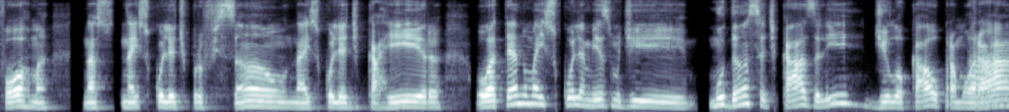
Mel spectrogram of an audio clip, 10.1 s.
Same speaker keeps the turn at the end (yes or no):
no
